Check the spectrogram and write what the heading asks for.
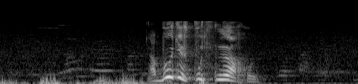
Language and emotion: Russian, angry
